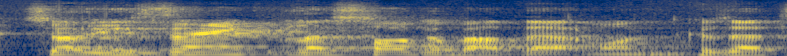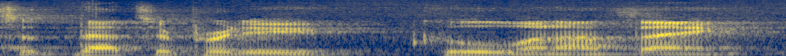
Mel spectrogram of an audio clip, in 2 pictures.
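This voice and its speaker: Rambling low-voiced man in a roomy room. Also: brisk, slight background noise. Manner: relaxed, rambling, restarts and fillers. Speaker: podcast co-host, former missionary. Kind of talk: casual conversational chat. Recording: roomy echo, faint ambience.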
